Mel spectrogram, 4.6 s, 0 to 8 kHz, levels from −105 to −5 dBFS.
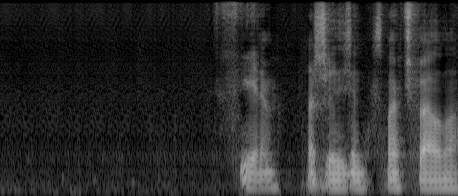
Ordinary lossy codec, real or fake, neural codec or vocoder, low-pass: none; fake; codec, 16 kHz, 1 kbps, FunCodec, trained on Chinese and English, 50 frames a second; none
